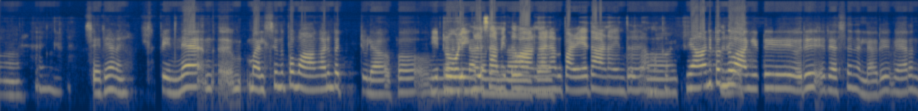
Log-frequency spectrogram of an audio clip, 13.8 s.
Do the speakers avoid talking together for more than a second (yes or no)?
no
